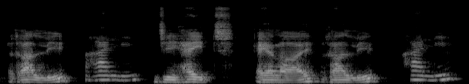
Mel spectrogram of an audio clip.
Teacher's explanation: this GH sound is pronounced like with a little throat friction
